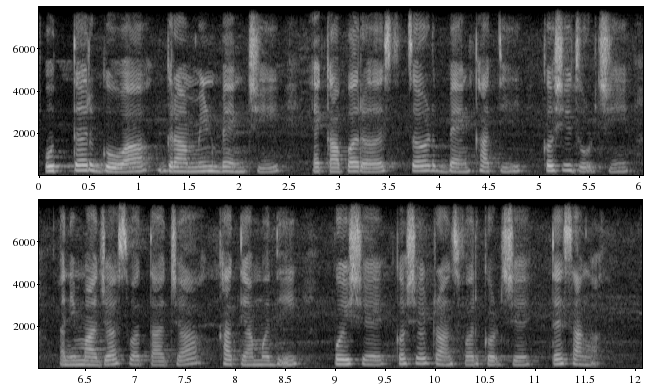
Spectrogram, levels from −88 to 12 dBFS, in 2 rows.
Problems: constant background noise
